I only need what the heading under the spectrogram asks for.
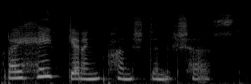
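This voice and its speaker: Woman playing a high-voiced, tough little vigilante girl. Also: measured pace, gravelly, heavy background noise. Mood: timid. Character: tough, precocious, foul-mouthed young vigilante girl. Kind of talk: comic book dub acting.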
